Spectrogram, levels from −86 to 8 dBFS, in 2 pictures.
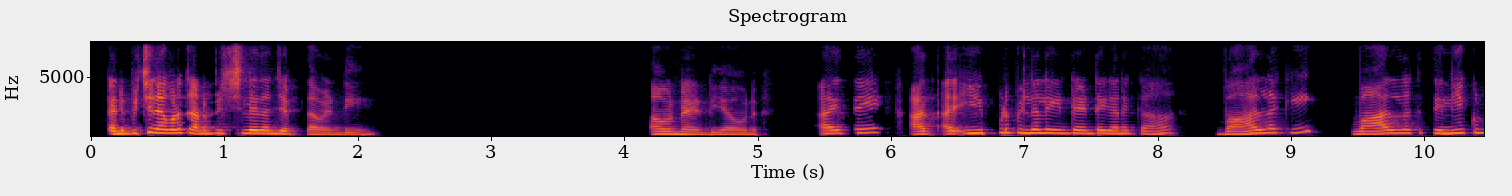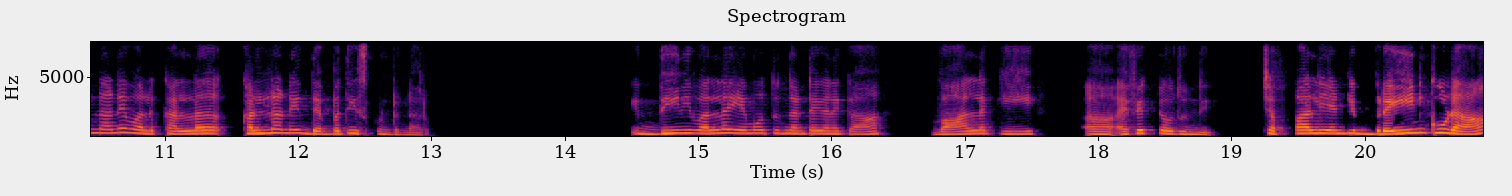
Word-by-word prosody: కనిపించినా 275 +7 +6
గూడా 295 +2 +6
కనిపించలేదు 260 +1 +3
అని 240 - 0
జెప్తామండి. 180 -6 -4 2.3
అవునండి. 195 -4 0
అవును. 175 0 -6 0.5
అయితే 265 +4 -2 0.4
అద్ 210 0 +1
అయి 240 - 0 0.2
ఇప్పుడు 280 +5 -2
పిల్లలేంటంటే 280 -3 +2
గనక. 245 -1 -6 0.7
వాళ్ళకి 305 - 0 0.5
వాళ్ళకి 275 +6 +1
తెలియకుండానే 300 +3 -1
వాళ్ళు 250 -4 -1
కళ్ళ 220 +1 +1 0.4
కళ్ళనేది 285 +1 +1
దెబ్బ 215 -1 -2
తీసుకుంటున్నారు. 180 - -7 1.5
ఇ - - -6 0.2
దీని 270 +3 +1
వల్ల 260 +3 0
ఏమవుతుందంటే 260 -3 -4
గనక. 235 -2 -6 0.7
వాళ్ళకీ 220 +2 -3 0.6
ఆహ్, 200 -1 -1
ఎఫెక్ట్ 265 +3 -1
అవుతుంది. 200 -6 -2 0.4
చెప్పాలి 260 +2 +2
అంటే 255 0 -1 0.2
బ్రైన్ 255 +7 +7
కూడా 270 -8 +7
250 Hz, 100 wpm, -22 LUFS, 220-275 Hz, 2.3 s, బ్రైన్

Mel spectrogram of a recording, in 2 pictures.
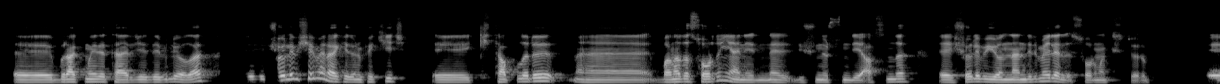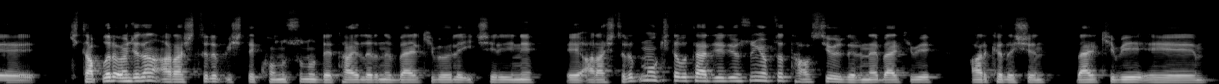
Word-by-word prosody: eee, 105 0 +3
bırakmayı 120 +1 +3
da 120 -1 0
tercih 110 0 +1
edebiliyorlar. 115 +1 +1 0.4
Eee, 125 - -3
şöyle 220 +4 +1
bir 245 - -4
şey 255 +3 -1
merak 265 - +3
ediyorum. 115 -2 -1
Peki, 120 +3 -5
hiç, 145 +1 -6 0.3
eee, 105 0 -1
kitapları, 150 +6 +1
eee, 105 -1 -3
bana 125 +3 +3
da 130 - +1
sordun, 125 +6 0
ya, 180 -9 +1
hani, 105 -3 -2
ne 105 -3 -3
düşünürsün 105 0 -7
diye. 100 - +1
Aslında, 130 +2 -3 0.3
eee, 105 -1 +2
şöyle 125 +5 0
bir 125 - 0
yönlendirmeyle 115 +5 +2
de - - -7
sormak 100 +2 -6
istiyorum. - - -11 0.6
Eee, 415 -1 +1 0.3
kitapları 135 +7 +5
önceden 160 +3 +5
araştırıp, 120 -1 +1
işte, 115 +1 -5
konusunu, 115 0 -2
detaylarını, 110 0 +1
belki, 110 0 0
böyle, 110 0 0
içeriğini, 110 0 -2 0.2
eee, 105 0 +2
araştırıp 105 +9 -1
mı 195 0 -1
o - - -2
kitabı 180 -3 -1
tercih 160 -2 +4
ediyorsun 160 +2 -2
yoksa 175 -1 -1
tavsiye 115 -1 -2
üzerine, 110 -1 0
belki 110 +1 +1
bir 110 0 0 0.4
arkadaşın, 110 -1 -1 0.3
belki 110 +1 +1
bir, 115 -2 +3
emm, 105 -1 0
115 Hz, 145 wpm, -24 LUFS, 110-135 Hz, 0.6 s, kitapları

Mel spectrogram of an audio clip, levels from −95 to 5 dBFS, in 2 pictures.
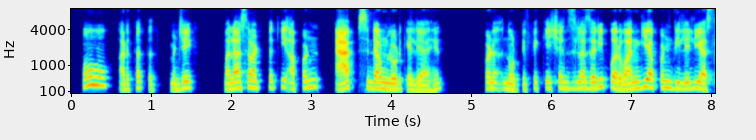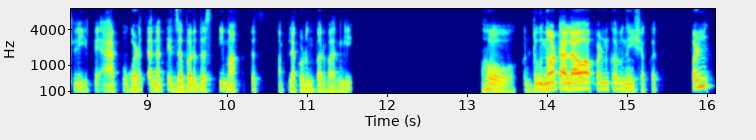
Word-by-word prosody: हो, 220 - 0
हो. 245 - -1 0.2
अर्थातच. 145 +5 -6 0.2
म्हणजे 155 +4 -2 0.4
मला 150 +3 +3
असं 180 +3 0
वाटतं 190 0 -2
की 210 - 0
आपण 185 +5 -4 0.2
ॲप्स - - +7
डाउनलोड 160 -4 +2
केले 140 -2 -3
आहेत, 130 +3 -4 0.5
पण 170 0 0
नोटिफिकेशन्सला 165 +4 -4
जरी 175 +4 0
परवानगी 170 +4 +3
आपण 190 -2 +1
दिलेली 170 +1 -1
असली, 150 -2 -2
ते 145 - -9
ॲप 130 0 -2
उघडताना 140 0 -3
ते 155 - -4
जबरदस्ती 140 +3 -3
मागतच 135 +1 -6 0.2
आपल्याकडून 125 +1 -6
परवानगी 125 0 -7 1.7
हो. 125 -8 -1 0.2
डू 150 +2 -1
नॉट 170 +4 +6
अलाउ 160 0 +10
आपण 160 -1 +3
करू 155 -2 -4
नाही 145 -1 -3
शकत. 135 0 -11 0.4
पण 195 +4 +3
150 Hz, 140 wpm, -25 LUFS, 140-170 Hz, 1.7 s, अलाउ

